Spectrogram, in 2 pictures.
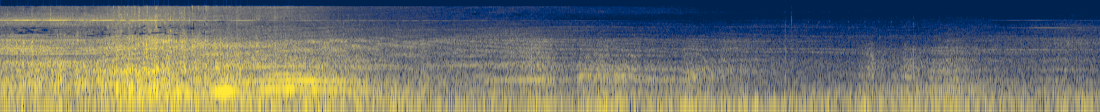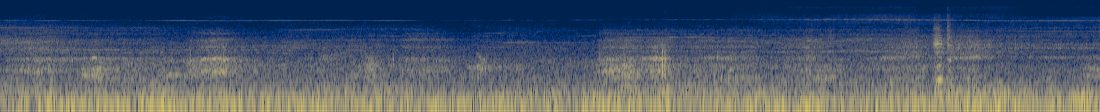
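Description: Electric motor and propeller of a HobbyZone Carbon Cub S+ radio-controlled airplane running at high throttle. It is loud and close for the first few seconds, falling in pitch as the plane climbs away, then fades to a faint steady whine while it flies at a distance.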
